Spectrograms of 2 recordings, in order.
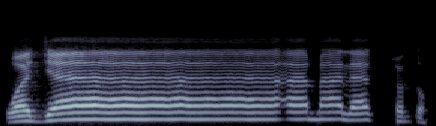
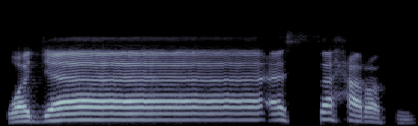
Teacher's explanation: Mad wajib muttasil 4 dan 5 harakat ketika wasal.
